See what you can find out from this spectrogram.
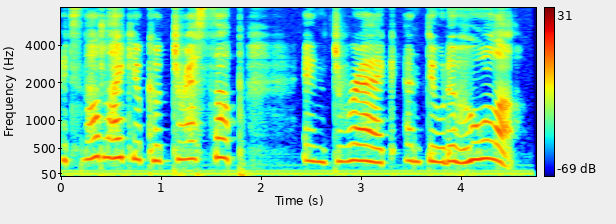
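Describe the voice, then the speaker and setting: A woman's voice: high-pitched, slow, no room sound, pitched above the performer's own voice. A woman voicing a worried, polite and practical teenage girl hero in a story reading, with a stressed, questioning manner.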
